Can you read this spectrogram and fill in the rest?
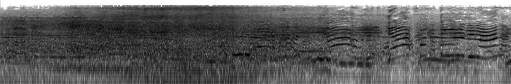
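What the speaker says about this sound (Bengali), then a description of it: "এয়ার ইন্ডিয়ার এয়ারবাস মডেলের এই বিমানটি এখন ছৌ মেরে নেমে যাবে" An Air India Airbus airliner roars loudly overhead on its landing approach, a broad sustained engine rush that swells and fades, while a crowd of onlookers chatters and calls out near the end.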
